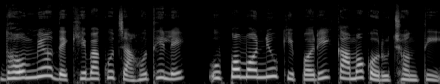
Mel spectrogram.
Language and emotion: Odia, neutral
